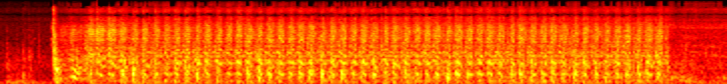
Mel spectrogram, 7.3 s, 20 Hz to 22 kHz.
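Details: 1975 Jeep CJ5 not run in over 20 years: steady rhythmic cranking, about three beats a second, that never catches. Turns over but won't start; possibly flooded or a coil problem (suspected, not confirmed).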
